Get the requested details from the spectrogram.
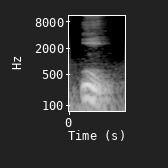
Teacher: आपकी जो जीभ का सबसे अगला वाला भाग है, ठीक है, वहीं से इसका उच्चारण हो रहा है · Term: अग्र स्वर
